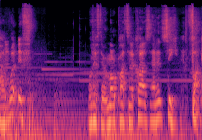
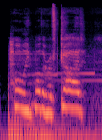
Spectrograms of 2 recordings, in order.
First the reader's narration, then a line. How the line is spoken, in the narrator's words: I whimpered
